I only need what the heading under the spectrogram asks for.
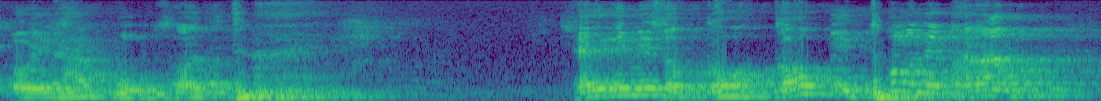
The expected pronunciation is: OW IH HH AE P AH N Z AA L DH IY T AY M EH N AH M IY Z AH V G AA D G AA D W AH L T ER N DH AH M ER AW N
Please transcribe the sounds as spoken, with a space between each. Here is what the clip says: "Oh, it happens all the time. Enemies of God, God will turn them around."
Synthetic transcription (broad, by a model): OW IH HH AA AH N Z AA L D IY T AY M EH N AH M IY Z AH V G AA D G AA D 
